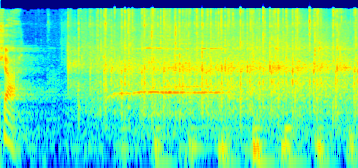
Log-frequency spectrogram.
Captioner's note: audience applauds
